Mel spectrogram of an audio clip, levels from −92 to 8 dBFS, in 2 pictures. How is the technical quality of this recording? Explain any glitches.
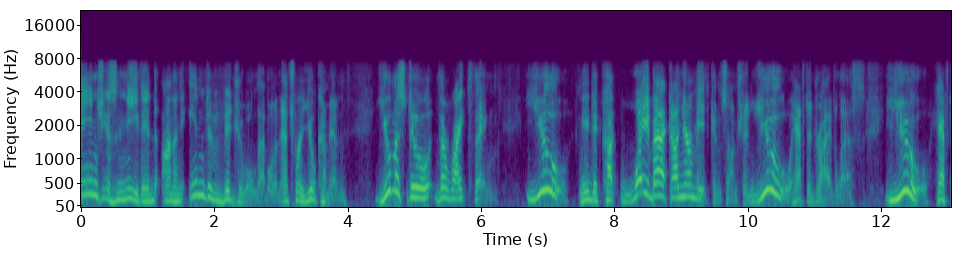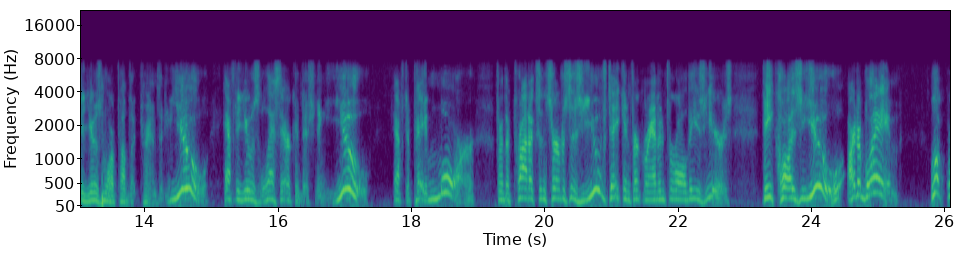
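The technical quality is poor. The speech runs through an AMR wideband (HD Voice) codec at heavy damage for its whole length. The codec models speech up to 6.4 kHz as a pulse-excited vocal tract and fills the top band with shaped noise, with nothing above 7.4 kHz. The rough, raspy texture points to its lowest rate, about 6.6 kbit/s. That upper limit separates it from a narrowband phone codec, which stops near 3.4 kHz, and the grainy rasp separates it from a simple low-pass filter.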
